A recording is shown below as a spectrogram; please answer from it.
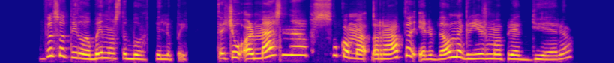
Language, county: Lithuanian, Vilnius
